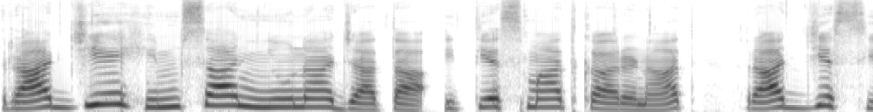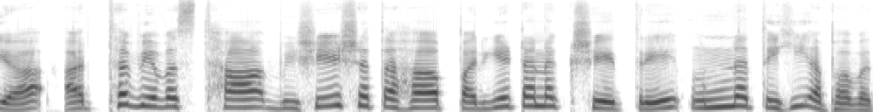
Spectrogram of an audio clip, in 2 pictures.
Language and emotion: Sanskrit, neutral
